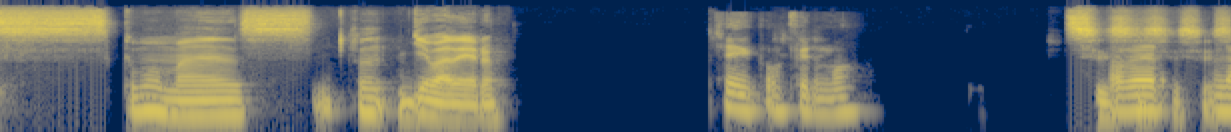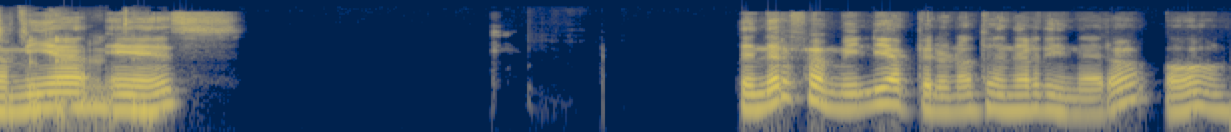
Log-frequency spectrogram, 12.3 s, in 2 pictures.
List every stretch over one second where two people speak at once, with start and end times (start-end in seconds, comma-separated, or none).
5.5-6.9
